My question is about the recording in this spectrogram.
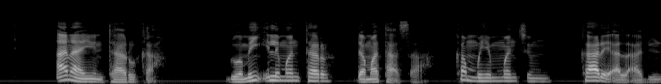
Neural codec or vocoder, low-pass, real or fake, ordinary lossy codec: none; none; real; none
